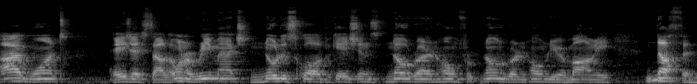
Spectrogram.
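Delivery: ordinary delivery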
